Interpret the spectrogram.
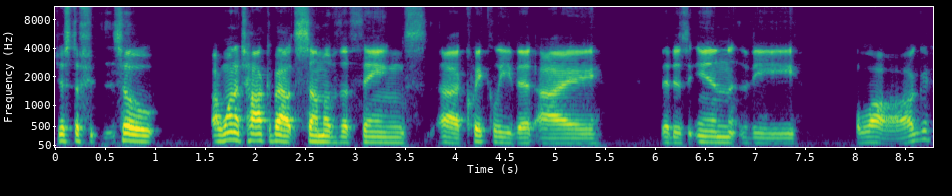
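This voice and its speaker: Slow and steady in tone, a man with a mid-range voice hosts an online committee meeting. His moderation is casual and rambling as he calls on people, full of filler words and sentences he starts over.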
